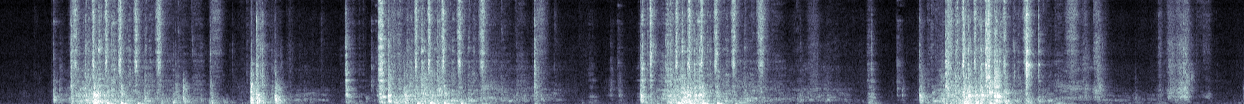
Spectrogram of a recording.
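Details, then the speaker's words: Broken spares-or-repairs petrol walk-behind mower with oil at correct level: about five recoil pulls, each a brief whirring turnover that never fires; no-start later traced to valve timing out, cam off its mark. "Okay, so not really any luck with this, so might just try taking the plug off, shooting a bit of petrol up there, putting it back on and seeing if we can start it then."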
